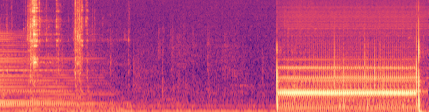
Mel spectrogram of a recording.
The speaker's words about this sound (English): Charlie stops at a phone booth and calls in to report his seeming success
